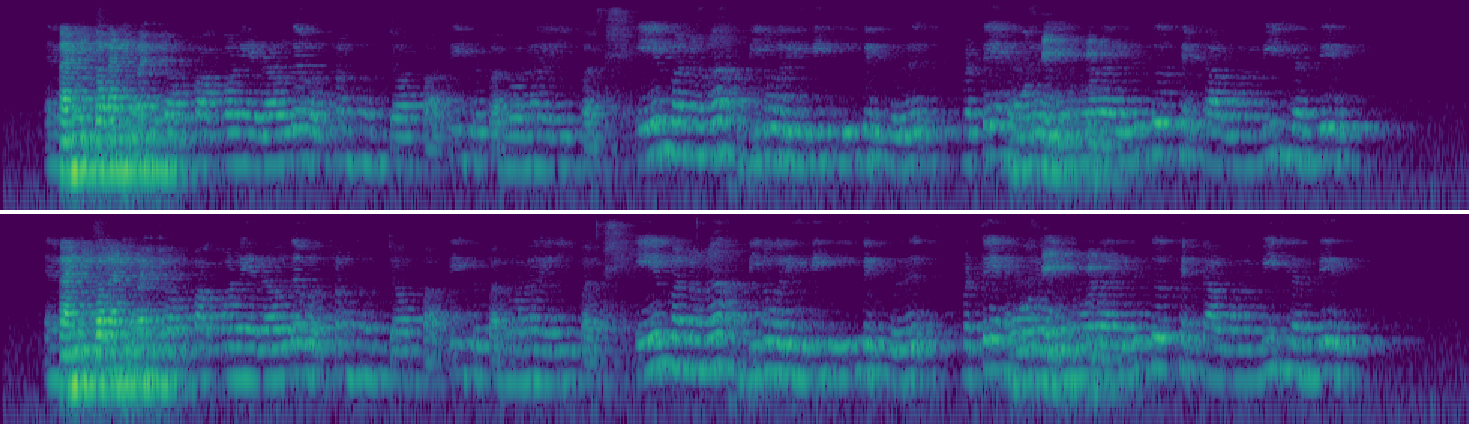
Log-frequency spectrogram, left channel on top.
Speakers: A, on the right (about 55°); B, on the left (about 15°).
A: எனக்கு
B: கண்டிப்பா
A: ஒர்க ஃப்ரம்
B: கண்டிப்பா
A: ஹோம்
B: நீ
A: ஜாப் பாக் போணு ஏதாது ஒர்க் ஃப்ரம் ஹோம் ஜாப் பாத்து இது பண்ணோனு எயிம் பண் எயிம் பண்ணனு அப்டின்னு ஒரு இது எயிம் இருக்குது பட்டு எனக்கு
B: ஓ செரிங்க
A: என்னோட
B: செரிங்க
A: இதுக்கு செட் டாகுனு வீட்லந்தே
